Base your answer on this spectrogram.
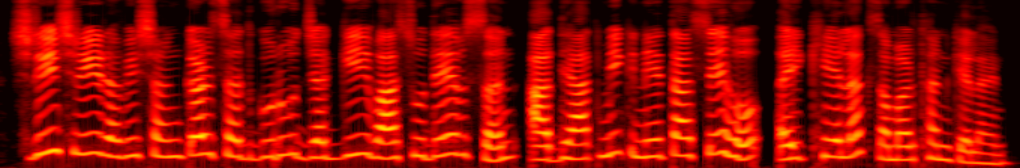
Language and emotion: Maithili, neutral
